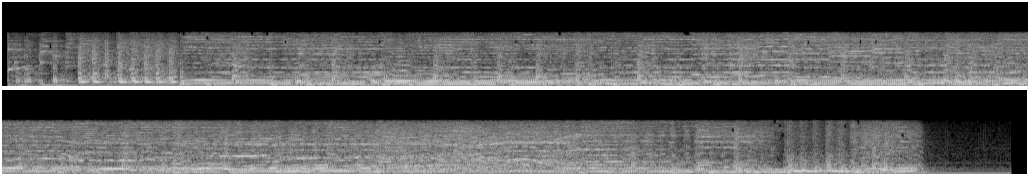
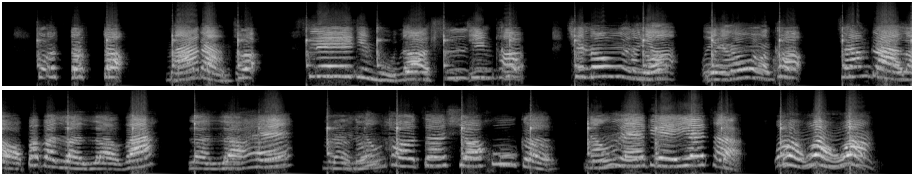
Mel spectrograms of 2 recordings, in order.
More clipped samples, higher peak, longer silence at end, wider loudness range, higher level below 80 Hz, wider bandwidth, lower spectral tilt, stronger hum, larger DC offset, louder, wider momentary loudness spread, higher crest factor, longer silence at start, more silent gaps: neither; about the same, -4 dBFS vs -2 dBFS; second, 0.15 s vs 0.4 s; about the same, 2 LU vs 3 LU; first, -32 dBFS vs -60 dBFS; second, 5.2 kHz vs over 20 kHz; first, -9.5 dB/octave vs 1 dB/octave; neither; neither; about the same, -16 LUFS vs -18 LUFS; second, 3 LU vs 11 LU; about the same, 14 dB vs 18 dB; second, 0.05 s vs 0.35 s; neither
